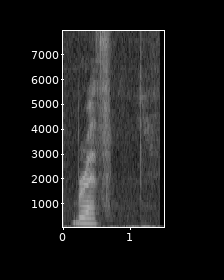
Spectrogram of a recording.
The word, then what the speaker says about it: breath: are different in pronunciation so we have breathe in or breathe out which sounds like an e sound breathe and we have breath which is the noun and it sounds like an a sound breath next we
